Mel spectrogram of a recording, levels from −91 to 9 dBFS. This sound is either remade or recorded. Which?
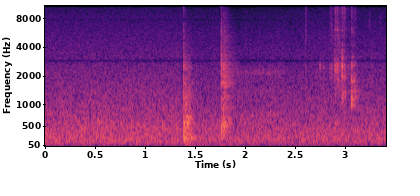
recorded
